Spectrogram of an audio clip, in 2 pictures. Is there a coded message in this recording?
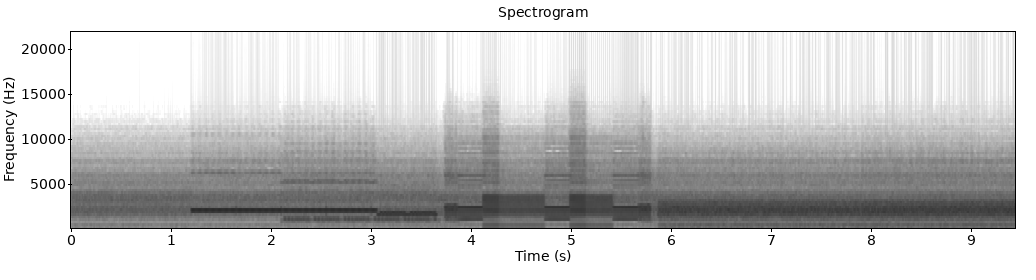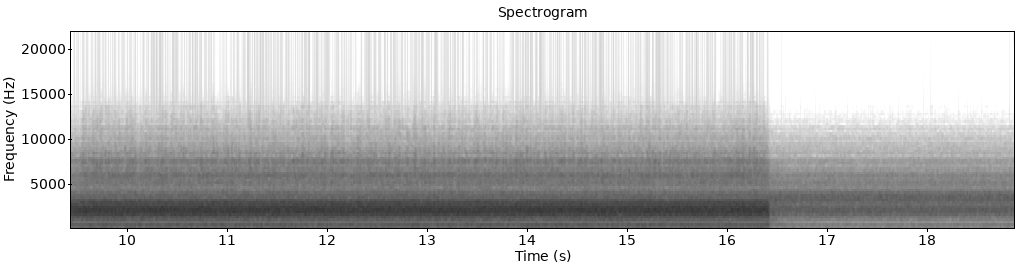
Yes: dial-up modem handshake (V.34 or later) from 1.2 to 16.4 s, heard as a whistle, warbles, then hiss, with phone line noise.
